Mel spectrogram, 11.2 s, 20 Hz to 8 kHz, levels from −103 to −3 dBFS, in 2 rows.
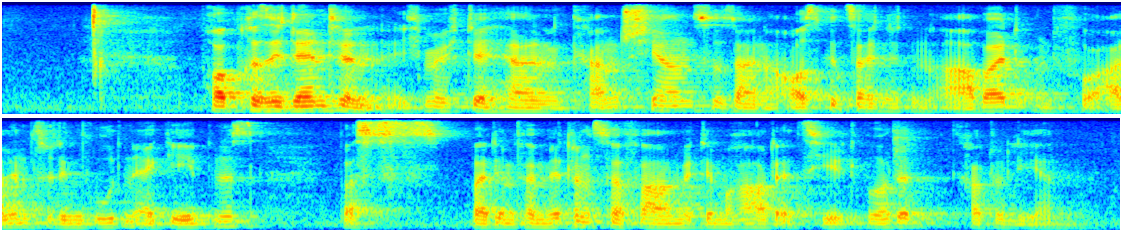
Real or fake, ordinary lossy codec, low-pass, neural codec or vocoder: real; none; 7.2 kHz; none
